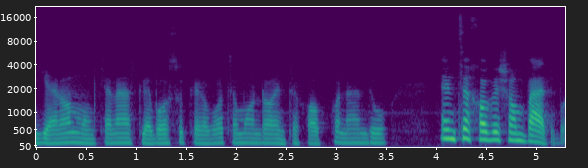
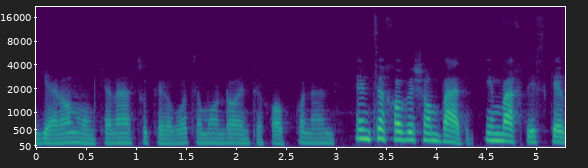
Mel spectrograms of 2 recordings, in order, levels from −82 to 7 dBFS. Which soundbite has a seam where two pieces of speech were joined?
second; 3 cuts; at 1.0 s, 3.0 s, 4.4 s

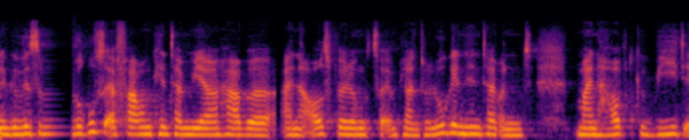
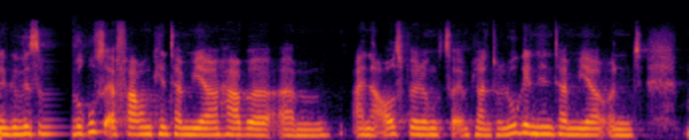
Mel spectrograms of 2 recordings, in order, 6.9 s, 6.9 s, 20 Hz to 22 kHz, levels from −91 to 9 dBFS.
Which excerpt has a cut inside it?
first; 2 cuts; at 2.7 s, 4.9 s

